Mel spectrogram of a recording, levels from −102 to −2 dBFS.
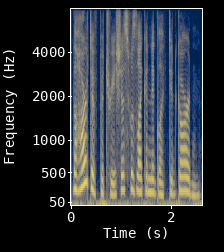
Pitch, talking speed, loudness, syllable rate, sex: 205 Hz, 205 wpm, -19 LUFS, 5.6 syllables/s, female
